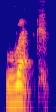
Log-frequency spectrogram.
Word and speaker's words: wreck: Right, wreck. This shows that the letter W is completely silent.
